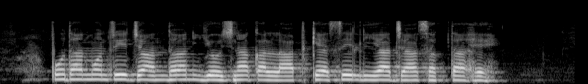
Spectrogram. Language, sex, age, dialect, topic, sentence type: Hindi, female, 18-24, Marwari Dhudhari, banking, question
